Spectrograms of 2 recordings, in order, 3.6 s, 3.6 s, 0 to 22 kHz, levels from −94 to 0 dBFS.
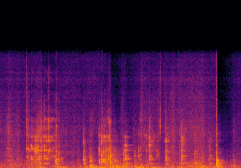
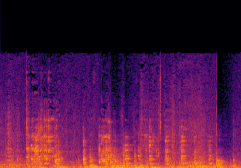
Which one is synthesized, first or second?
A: first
